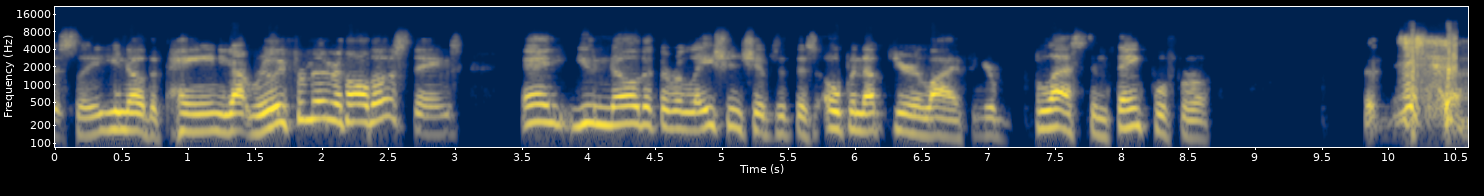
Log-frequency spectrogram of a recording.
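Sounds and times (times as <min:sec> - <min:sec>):
speech: 0:00.0 - 0:08.8, 0:09.8 - 0:10.5
sneeze: 0:10.0 - 0:10.5.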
